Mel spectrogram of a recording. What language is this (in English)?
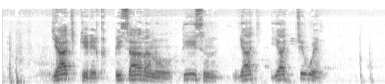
Jaqaru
